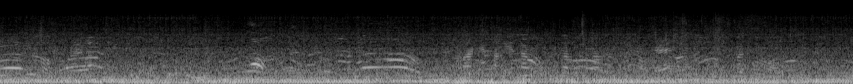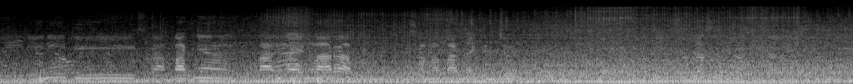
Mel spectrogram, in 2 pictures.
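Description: A boat engine hums steadily close by.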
